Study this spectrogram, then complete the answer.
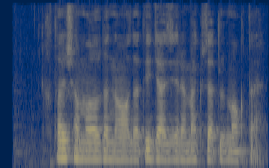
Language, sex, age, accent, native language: Uzbek, male, 18-24, Andijon, Uzbek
